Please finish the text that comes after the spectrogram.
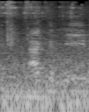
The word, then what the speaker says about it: Achaemenid: It was called the Achaemenid or Median Empire or dynasty.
